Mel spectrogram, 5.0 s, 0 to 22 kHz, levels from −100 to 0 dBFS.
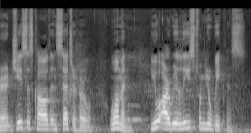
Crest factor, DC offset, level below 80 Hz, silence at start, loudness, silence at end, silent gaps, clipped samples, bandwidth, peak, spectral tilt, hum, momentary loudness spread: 16 dB; under 0.1%; -54 dBFS; 0 s; -19 LUFS; 0.15 s; none; under 0.1%; 16.5 kHz; -2 dBFS; -5.5 dB/octave; none; 16 LU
